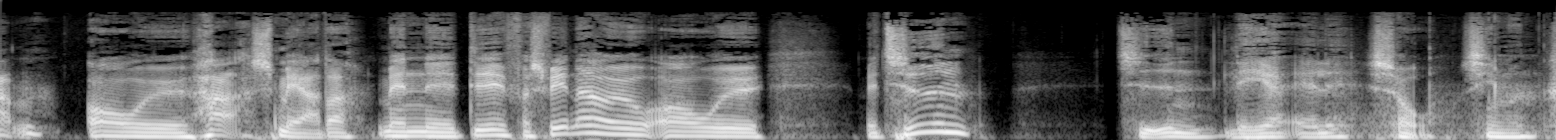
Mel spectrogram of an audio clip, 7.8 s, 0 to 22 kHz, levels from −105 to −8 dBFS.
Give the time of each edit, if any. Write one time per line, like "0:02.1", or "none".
none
